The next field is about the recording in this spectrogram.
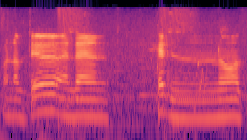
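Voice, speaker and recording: A man giving casual, unhurried gameplay commentary, thinking aloud as he goes. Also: mid-range voice, steady tone, background noise. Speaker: game streamer. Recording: game music behind voice. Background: video game music.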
